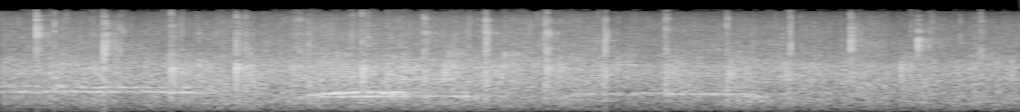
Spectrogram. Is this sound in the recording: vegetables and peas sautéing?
no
